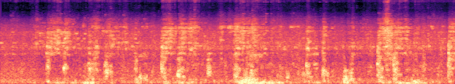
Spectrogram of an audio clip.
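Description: Passenger train running along the track: a steady rumble and hiss with irregular sharp knocks as the wheels cross rail joints and points.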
